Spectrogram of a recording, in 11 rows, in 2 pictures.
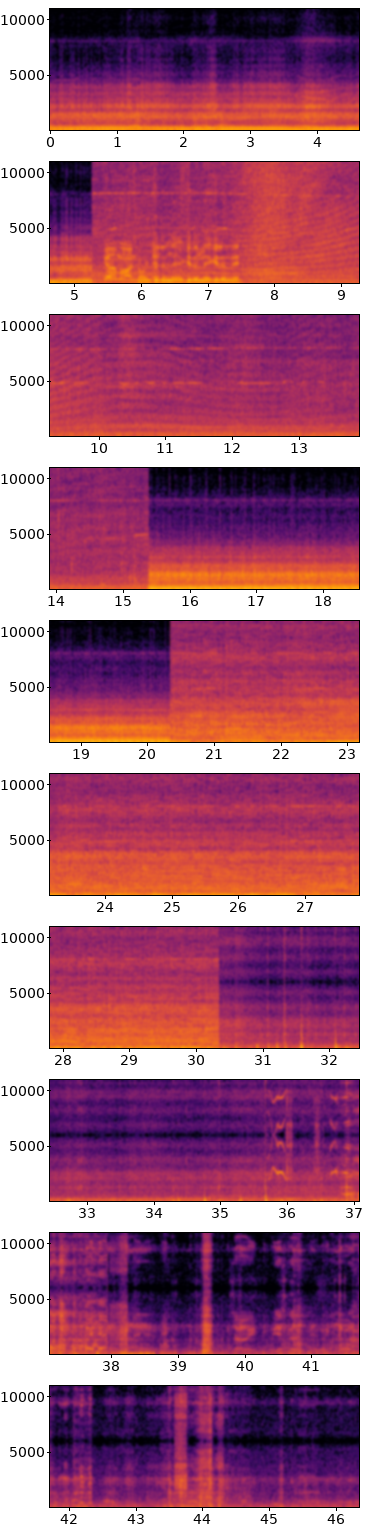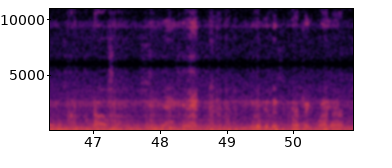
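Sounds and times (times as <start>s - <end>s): drone propeller hum: 0.0s - 30.4s
low pulsing motor hum: 0.0s - 30.5s
high whistle-like glides: 8.5s - 13.8s
water and wind noise: 30.4s - 50.1s.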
